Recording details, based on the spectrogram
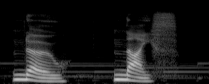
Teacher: Le K est muet devant un N en début de mot.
